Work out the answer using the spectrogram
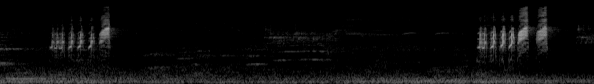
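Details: Two quick bursts of high, sharply repeated chirps from a small minivet, each about half a second of five to seven notes, separated by several seconds of faint distant bird calls.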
